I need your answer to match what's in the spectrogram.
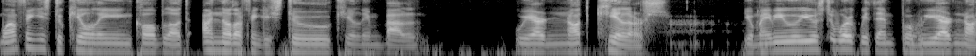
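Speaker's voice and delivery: hushed, angry half-whisper. Voicing a character who half-whispers a rebuke to a companion: half-whispering in character. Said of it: "and he whispers to her".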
